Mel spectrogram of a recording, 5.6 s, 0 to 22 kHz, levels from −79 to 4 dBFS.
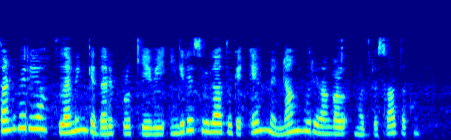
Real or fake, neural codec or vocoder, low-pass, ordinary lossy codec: real; none; 7.2 kHz; AAC, 32 kbps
